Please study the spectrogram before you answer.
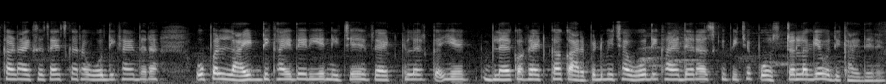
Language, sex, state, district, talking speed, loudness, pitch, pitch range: Hindi, female, Bihar, Madhepura, 285 wpm, -17 LUFS, 230 Hz, 215-240 Hz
